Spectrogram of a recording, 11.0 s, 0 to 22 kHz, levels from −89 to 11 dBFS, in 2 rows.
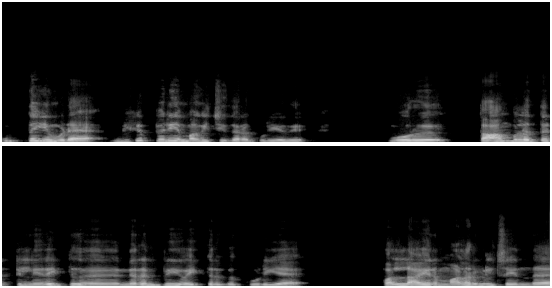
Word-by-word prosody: குத்தையும் 245 -3 +1
விட 145 -3 +4 0.5
மிகப்பெரிய 255 - -2
மகிழ்ச்சி 170 +1 -3
தரக்கூடியது. 105 -6 -4 1.1
ஒரு 145 0 +6 0.6
தாம்பூல 225 +1 +5 0.2
தட்டில் 180 -1 -5
நிறைத்து 185 +4 -1 0.2
அ - - -1 0.3
நிரம்பி 200 +4 -1
வைத்திருக்கக்கூடிய 145 -3 -6 1.1
பல்லாயிரம் 185 -5 +2
மலர்கள் 195 +4 -1
சேர்ந்த 145 -1 -5
180 Hz, 80 wpm, -22 LUFS, 145-205 Hz, 1.1 s, ஒரு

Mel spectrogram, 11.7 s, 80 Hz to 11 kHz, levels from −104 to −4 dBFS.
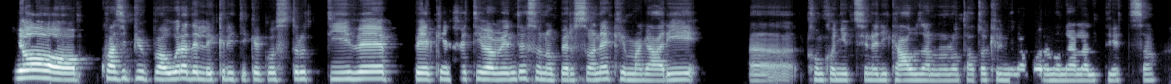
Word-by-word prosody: Io 260 +1 +9
ho 215 -6 +8
quasi 240 -1 +1
più 245 -2 -5
paura 230 +2 +4
delle 220 -2 -1
critiche 220 -1 -6
costruttive 230 +2 -2
perché 215 +1 -1
effettivamente 220 +1 -1
sono 215 -4 -6
persone 210 +2 -3
che 220 -1 -6
magari, 200 +1 -4 0.5
ehm, 90 +1 -10
con 205 -1 -8
cognizione 200 0 -7
di 195 0 -7
causa 195 -1 -3
hanno 190 0 -9
notato 190 +1 -9
che 200 +1 -10
il - - -7
mio 190 - -8 0.2
lavoro 190 0 -3
non 190 - -6
è - - -2
all'altezza. 190 +1 -9
210 Hz, 145 wpm, -23 LUFS, 195-230 Hz, 0.5 s, Io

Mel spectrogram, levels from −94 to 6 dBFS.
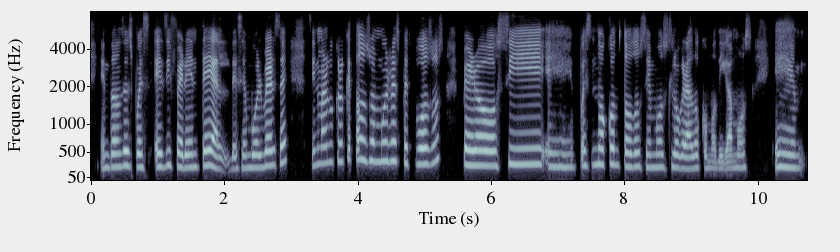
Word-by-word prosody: Entonces, 235 +3 0
pues, 235 -2 -2
es 240 0 +1
diferente 240 0 +2
al 205 -5 +2
desenvolverse. 230 - +1 0.3
Sin 260 - -7
embargo, 305 +2 0
creo 330 0 -2
que - - -3
todos 365 -1 +1
son 340 -1 0
muy 345 0 +1
respetuosos. 300 0 0 0.3
Pero 265 -1 +5
sí, 285 +2 +1
eh, 240 -1 -5
pues 265 0 -4
no 280 0 +1
con 290 -1 +1
todos 245 -1 -2
hemos 230 0 -5
logrado, 220 -1 0
como 110 - -8
digamos, 110 +1 -4 0.3
em, 230 -2 -1
250 Hz, 145 wpm, -24 LUFS, 230-285 Hz, 0.3 s, Pero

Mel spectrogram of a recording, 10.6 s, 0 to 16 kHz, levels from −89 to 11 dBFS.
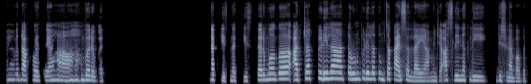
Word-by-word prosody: ह्याला 220 0 -8
दाखवायचंय. 195 -3 0 0.2
हां 190 0 +1
हां, 210 0 -2
बरोबर. 185 -6 -1 2.1
नक्कीच, 220 -7 +1
नक्कीच. 175 -1 -7
तर 210 0 +3
मग 235 +1 +1
अ, 250 0 +6 0.2
आजच्या 225 +5 +2
पिढीला, 265 0 +4 0.2
तरुण 240 0 +1
पिढीला 255 -2 +1
तुमचा 235 -2 -1
काय 210 -3 +7
सल्ला 180 -5 -2
आहे 165 -1 -2
म्हणजे 170 0 -8
या - - -3
असली-नकली 200 -2 -2 0.4
दिसण्याबाबत? 160 -6 -5
205 Hz, 125 wpm, -24 LUFS, 180-225 Hz, 2.1 s, काय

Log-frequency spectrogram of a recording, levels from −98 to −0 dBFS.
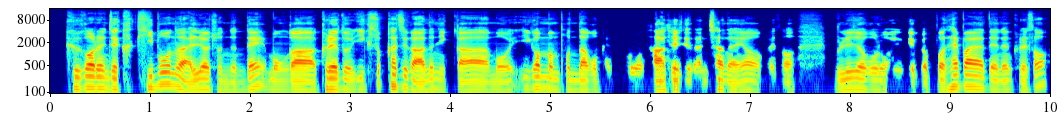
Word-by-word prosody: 그거를 130 0 +4
인제 120 -1 +2
그 - - -7
기본을 155 +3 -1
알려줬는데 100 -3 0
뭔가 100 -1 +3
그래도 115 -2 +3
익숙하지가 130 +3 0
않으니까 95 -3 0
뭐 95 0 -4
이것만 125 -2 -2
본다고 105 -2 -2
100% 105 - -9
다 95 0 +7
되진 - - -1
않잖아요. 100 -2 -1
그래서 - - -7 0.4
물리적으로 110 -1 -2
이렇게 95 - -5
몇 - - -5
번 - - -1
해봐야 140 -1 +4
되는 105 -2 -4
그래서 100 - -4
110 Hz, 380 characters per minute, -26 LUFS, 100-120 Hz, 0.4 s, 다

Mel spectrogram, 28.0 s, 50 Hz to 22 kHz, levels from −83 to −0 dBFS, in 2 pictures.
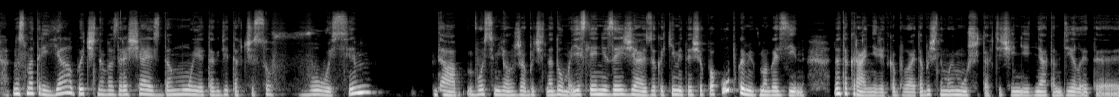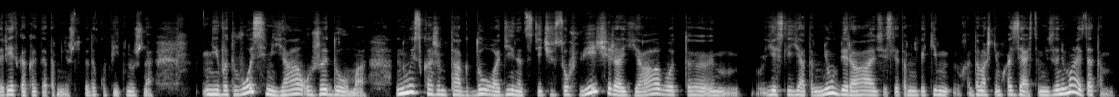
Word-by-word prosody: Ну 200 - +4
смотри, 210 -2 +2
я 195 +10 +1
обычно 195 -4 0
возвращаюсь 170 0 -1
домой, 170 +1 0
это 155 0 -3
где-то 150 0 -5
в 155 - -20
часов 175 +2 -5 0.3
8. 170 - +2 0.8
Да, 155 -5 -1
в 160 -2 -4
8 180 0 -1
я 155 -2 +1
уже 150 +2 -2
обычно 150 0 -2
дома, 155 -3 +1
если 170 +2 +2
я 180 - +5
не 175 -1 +5
заезжаю 170 -2 +3
за 160 +2 -3
какими-то 160 0 0
еще 160 +1 -1
покупками 180 - +3
в 150 - -9
магазин, 150 -2 +1 0.4
но 210 - +6
это 210 0 +2
крайне 135 -8 0
редко 130 +2 -5
бывает. 135 -1 -4
Обычно 170 +2 -1
мой 160 0 +1
муж 150 -2 0
это - - -7
в - - -22
течение 145 -2 -2
дня 140 +1 0
там 140 0 -3
делает. 135 -3 -2
Э, - - -2
редко 165 -3 0
когда 140 -1 -5
там 75 - -9
мне - - -6
что-то - - -9
докупить 150 0 -8
нужно. 145 -1 -3 0.6
И 180 0 +4
вот 165 -1 -2
в - - -1
8 210 - +4
я 160 +6 +1
уже 180 +1 +1
дома. 150 - -1 0.3
Ну 210 +7 +8
и, - - +6
скажем 180 -8 -1
так, 155 -3 -2
до 180 +1 +2
11 150 -1 -1
часов 150 +1 -5
вечера 200 - +3
я, 145 +7 0
вот, 160 -3 -3
э, - - 0
м, 150 +5 -2 0.3
если 165 0 -1
я 155 -1 0
там 145 +2 -2
не 195 - +5
убираюсь, 160 -6 +3
если - - -7
я - - -8
там 155 - -2
никаким, 150 +1 -2
м, - - -14
х - - -12
домашним 155 -1 -1
хозяйством 155 -2 -1
не 150 - +2
занимаюсь, 190 - +4
да, 165 - 0
там 65 - -13
160 Hz, 185 wpm, -20 LUFS, 150-175 Hz, 0.8 s, Ну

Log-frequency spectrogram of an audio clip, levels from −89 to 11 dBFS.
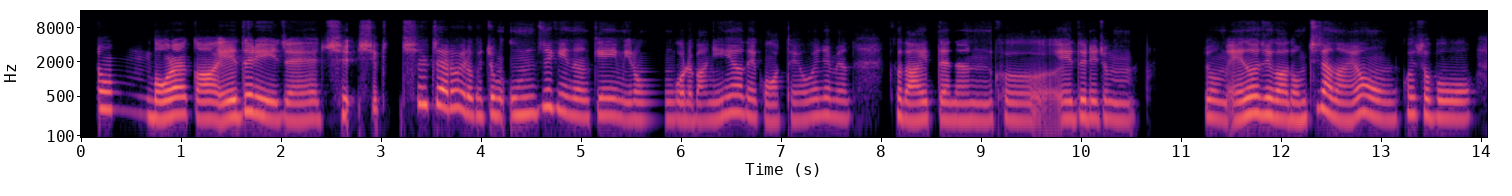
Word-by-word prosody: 좀 300 -1 +3 0.4
뭐랄까. 205 -1 +5
애들이 215 +1 +5
이제 190 0 -2
지 410 - -1
실 - - -3 0.2
실제로 340 -4 +3
이렇게 230 -4 0
좀 230 -1 0
움직이는 245 -2 -2
게임 225 -2 -2
이런 190 0 -6 0.2
거를 195 -2 -1
많이 190 +3 -5
해야 255 0 0
될 220 -3 -4
것 190 -2 -7
같아요. 190 +2 -7
왜냐하면 215 -1 -6 0.4
그 240 -2 -3
나이 195 0 +1
때는 190 -1 -3
그 190 -2 -6
애들이 200 +1 0
좀 195 -2 -7 0.7
좀 205 -3 -2
에너지가 215 0 +4
넘치잖아요. 205 -1 +1
그래서 235 -2 -2
뭐 205 -1 -2
205 Hz, 275 characters per minute, -25 LUFS, 195-235 Hz, 0.7 s, 뭐랄까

